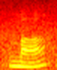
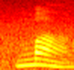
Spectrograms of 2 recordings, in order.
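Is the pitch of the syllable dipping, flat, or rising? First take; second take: rising; dipping. First: The pitch rises like a question. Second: The pitch dips down, then rises. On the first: "second tone going up... para siyang medyo pa-question" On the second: "dipping and rising tone... pababa, and then pataas"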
